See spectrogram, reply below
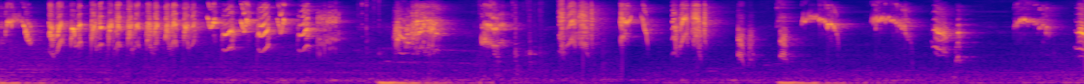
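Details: Long-tailed shrike singing in the morning: a fast stream of scratchy chattering notes that slows into separate harsh calls and looping squeaky whistles toward the end.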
